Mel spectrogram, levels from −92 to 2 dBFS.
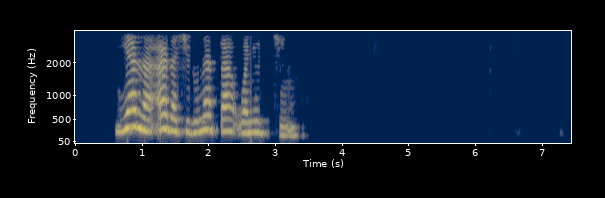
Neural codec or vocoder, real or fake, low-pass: none; real; 3.6 kHz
